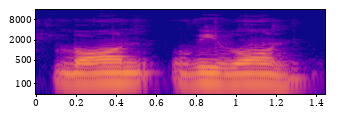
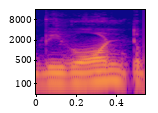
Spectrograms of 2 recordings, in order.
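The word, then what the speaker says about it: bon vivant: बॉन विवॉन, VANT, इसको बॉन विवॉन पढ़ेंगे। भले टी है तो आप टी देख करके विवॉन, विवॉन्ट मत पढ़ना, इसको बॉन विवॉन पढ़ेंगे।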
